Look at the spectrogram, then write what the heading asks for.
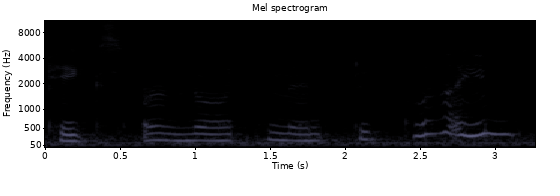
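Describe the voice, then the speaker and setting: A woman's voice: on the low side, sing-song, very slow, mellow, a little hiss or hum, heavily acted. A woman voicing a grumpy, dignified small male pig in a children's storybook, grumbling and indignant. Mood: reluctant, determined. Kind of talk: children's storybook read-aloud.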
